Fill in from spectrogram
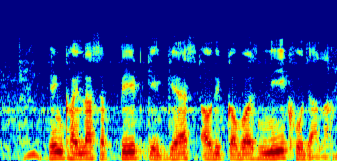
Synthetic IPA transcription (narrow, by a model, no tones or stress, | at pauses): ɦɪ̃ŋɡkʰəɪlasə̃peːʈkeɡɛːsɔːɾikəbəɾzniːkɦod͡ʒaːla̰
